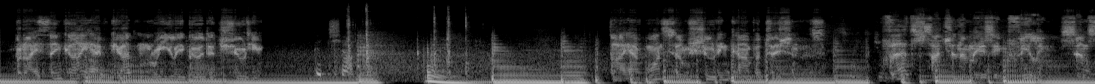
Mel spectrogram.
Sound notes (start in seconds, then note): 3.4 bolt clacks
